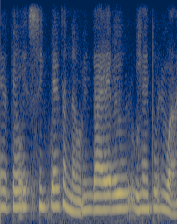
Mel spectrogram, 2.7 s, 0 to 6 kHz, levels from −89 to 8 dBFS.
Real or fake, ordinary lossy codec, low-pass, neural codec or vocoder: fake; Opus, 16 kbps; 5.4 kHz; codec, 16 kHz, 0.5 kbps, FreqCodec, larger model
